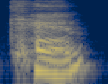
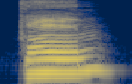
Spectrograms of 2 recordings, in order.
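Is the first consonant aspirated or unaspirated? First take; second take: aspirated; unaspirated. First: The first consonant has a puff of air. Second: The first consonant has no puff of air. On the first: "the initial sounds get aspirated" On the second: "without aspiration"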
